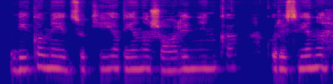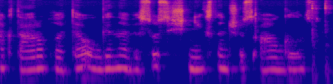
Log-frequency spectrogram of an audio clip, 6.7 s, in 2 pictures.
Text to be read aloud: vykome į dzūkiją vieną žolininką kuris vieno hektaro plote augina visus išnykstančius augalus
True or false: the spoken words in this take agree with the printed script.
true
